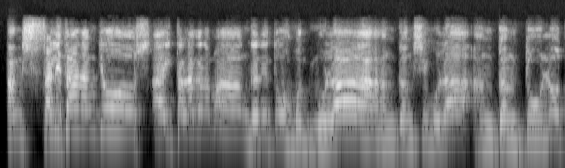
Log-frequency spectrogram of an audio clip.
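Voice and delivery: high, booming preacher voice held to the end; preacher at full force. Retold or imitated. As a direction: imitate a preacher who never comes down. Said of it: "talagang yung kanyang decibels, yung taas ng kanyang energy". (ginagayang mangangaral na walang tigil ang lakas at taas)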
